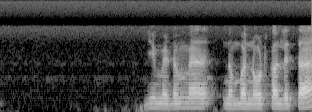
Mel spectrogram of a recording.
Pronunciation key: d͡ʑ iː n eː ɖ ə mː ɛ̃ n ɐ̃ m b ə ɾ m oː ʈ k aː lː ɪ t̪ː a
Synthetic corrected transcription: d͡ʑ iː m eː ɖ ə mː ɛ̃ n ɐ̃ m b ə ɾ n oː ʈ k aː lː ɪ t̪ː a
